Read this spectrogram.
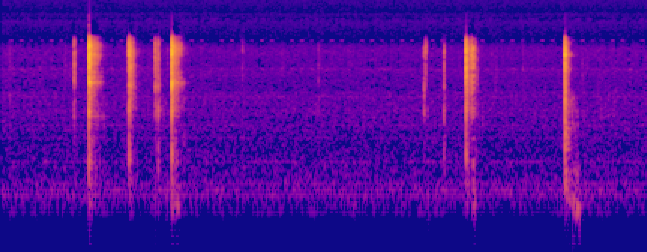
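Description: A lighter clicks a few times.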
